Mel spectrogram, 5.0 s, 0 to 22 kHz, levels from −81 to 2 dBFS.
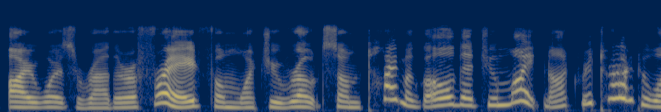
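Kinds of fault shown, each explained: Nothing in this speech recording stood out as a fault on listening, with only the ordinary character of a call connection audible.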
